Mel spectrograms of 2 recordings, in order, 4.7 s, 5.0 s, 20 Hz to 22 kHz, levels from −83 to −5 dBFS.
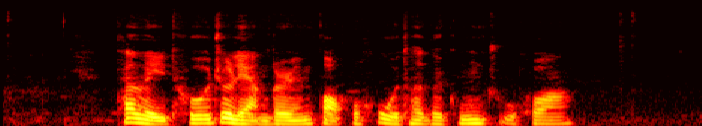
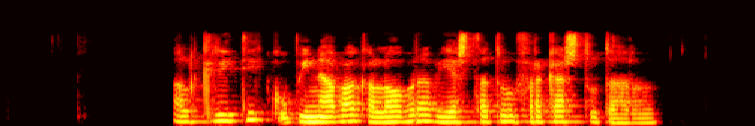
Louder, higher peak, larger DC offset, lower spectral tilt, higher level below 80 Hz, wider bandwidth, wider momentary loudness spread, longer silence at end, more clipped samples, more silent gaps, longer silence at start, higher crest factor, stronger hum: second, -26 LUFS vs -21 LUFS; second, -8 dBFS vs -2 dBFS; neither; first, -8 dB/octave vs -4.5 dB/octave; about the same, -62 dBFS vs -60 dBFS; first, 14 kHz vs 8 kHz; about the same, 9 LU vs 11 LU; first, 0.85 s vs 0.65 s; neither; neither; second, 0.8 s vs 1.15 s; about the same, 20 dB vs 20 dB; neither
